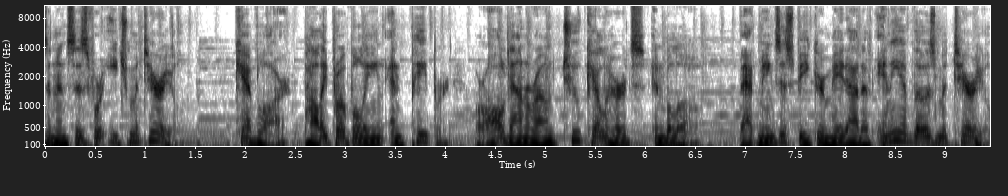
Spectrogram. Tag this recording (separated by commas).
Music, Speech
